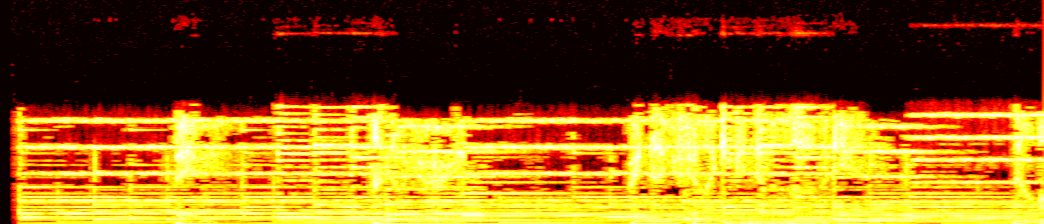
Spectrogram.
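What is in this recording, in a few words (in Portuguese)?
Namorados Erotica Suave, female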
